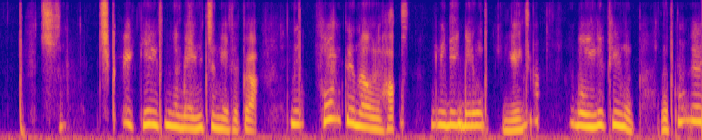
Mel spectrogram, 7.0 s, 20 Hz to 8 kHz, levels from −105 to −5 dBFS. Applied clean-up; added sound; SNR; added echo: neural diffusion model UNIVERSE++.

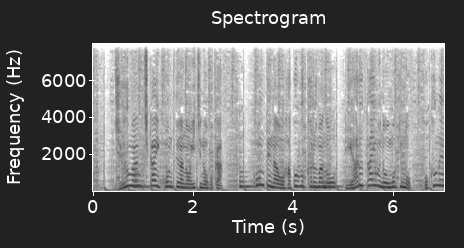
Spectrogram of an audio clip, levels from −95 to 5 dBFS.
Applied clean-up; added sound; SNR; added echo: none; Bowed string instrument; 10 dB; none.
